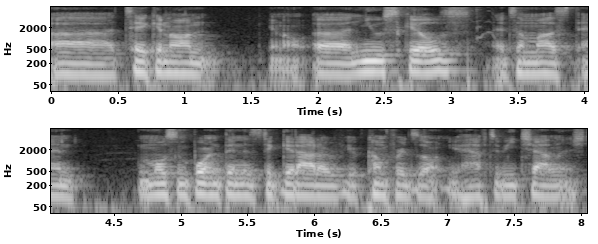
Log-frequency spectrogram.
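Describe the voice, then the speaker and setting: In an American accent, the speaker uses a dark, mellow tone at a moderate pace with fairly even intonation. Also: man, fairly low pitch for a man. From Morocco, Rabat. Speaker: software developer, digital nomad. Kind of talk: interview. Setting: coworking space. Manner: halting, frequent fillers and repeats.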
